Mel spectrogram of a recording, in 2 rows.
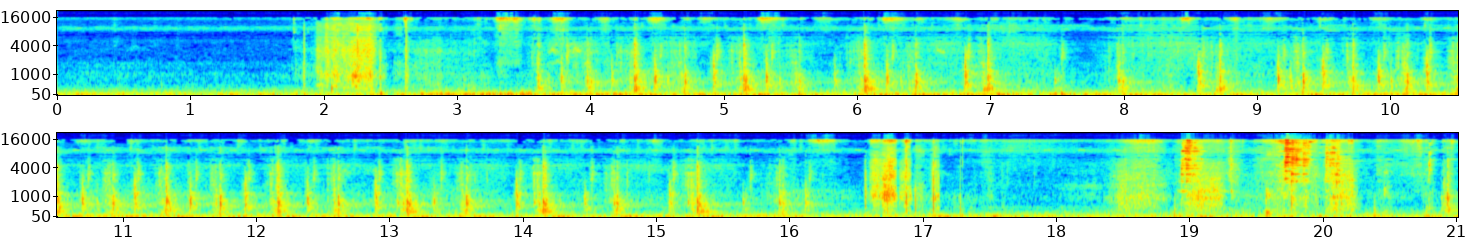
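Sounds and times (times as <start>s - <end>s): road rumble in car: 0.0s - 18.4s
faint cabin hum: 0.0s - 21.0s.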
